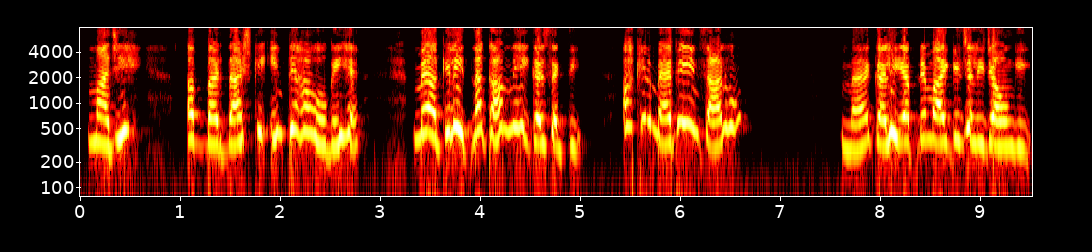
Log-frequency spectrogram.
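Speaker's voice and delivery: high, loud exasperated complaint; fed-up outburst. Acted. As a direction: threaten to leave for parents' home. Wife at limit complains to mother-in-law.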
